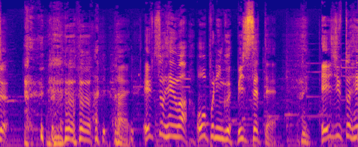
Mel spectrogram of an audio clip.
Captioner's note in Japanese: 笑い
